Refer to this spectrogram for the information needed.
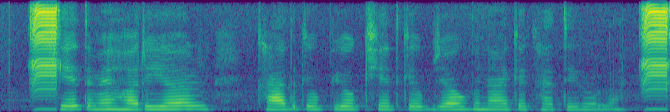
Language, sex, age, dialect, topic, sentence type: Bhojpuri, female, 31-35, Northern, agriculture, statement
